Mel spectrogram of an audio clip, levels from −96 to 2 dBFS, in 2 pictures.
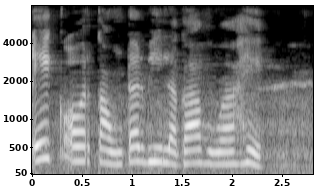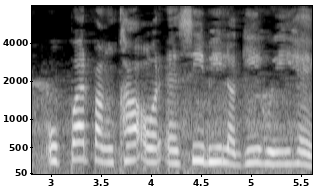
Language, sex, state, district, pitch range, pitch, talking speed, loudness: Hindi, female, Madhya Pradesh, Dhar, 215-260 Hz, 235 Hz, 160 wpm, -14 LUFS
